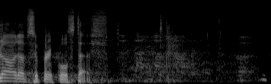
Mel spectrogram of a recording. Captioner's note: laughter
